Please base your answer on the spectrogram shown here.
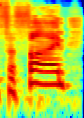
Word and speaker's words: Fifine: us the t669 from for fine yeah it rhymes they've sent us that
